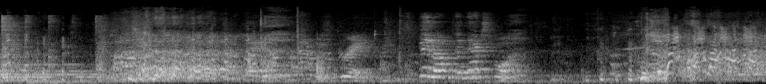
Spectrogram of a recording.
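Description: A man speaks cheerfully, close by.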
